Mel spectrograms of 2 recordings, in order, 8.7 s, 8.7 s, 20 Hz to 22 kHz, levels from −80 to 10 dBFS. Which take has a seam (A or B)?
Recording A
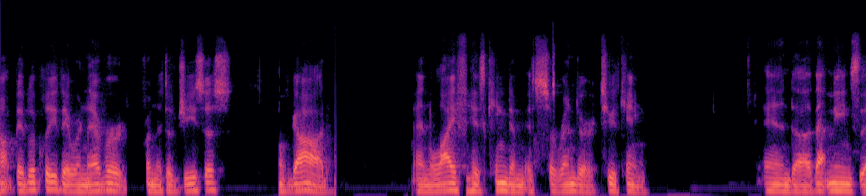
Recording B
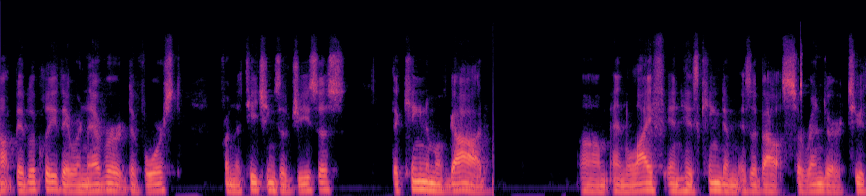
A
